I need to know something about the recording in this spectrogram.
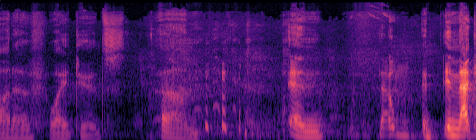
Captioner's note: laugh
